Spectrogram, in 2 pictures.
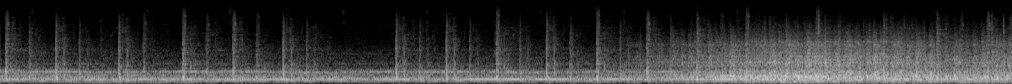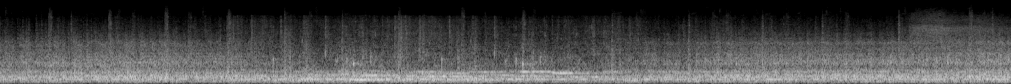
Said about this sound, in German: große Kolben, die sich schnaufend auf und ab bewegen und riesige Zahnräder, die hörbar ineinander greifen.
